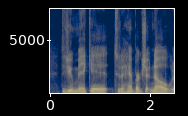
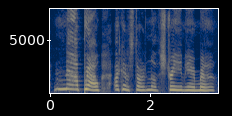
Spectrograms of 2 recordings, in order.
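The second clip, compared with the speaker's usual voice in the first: exasperated high squeal. Real, not acted. Host cries out high as his stream drops. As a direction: voice shoots way up in disbelief.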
